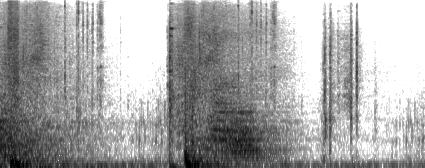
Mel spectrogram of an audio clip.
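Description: A creature blows up in the video game Abiotic Factor, heard as two loud, close, percussive detonations with crackling debris tails, then a few smaller sharp bursts near the end.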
